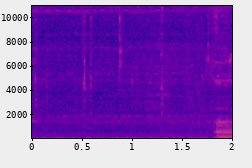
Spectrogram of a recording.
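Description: Steady low hum from the heat pump's outdoor unit, with a few faint ticks of handling at the control board. No click comes from the reversing valve solenoid, which is suspected to have come unplugged.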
